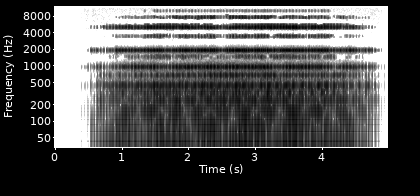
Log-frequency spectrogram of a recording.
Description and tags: Ghost burping digitally.
element, image, soundscape, synth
